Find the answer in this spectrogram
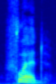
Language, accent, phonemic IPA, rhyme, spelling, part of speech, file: English, US, /ˈflɛd/, -ɛd, fled, verb, En-us-fled.ogg
- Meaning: simple past and past participle of flee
